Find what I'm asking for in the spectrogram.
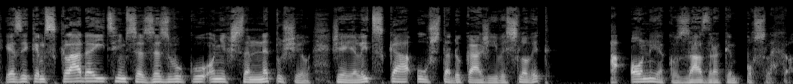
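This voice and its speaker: A man reading a first-person audiobook in a measured, tense storytelling manner. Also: mid-range voice, a bit bright. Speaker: audiobook narrator.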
